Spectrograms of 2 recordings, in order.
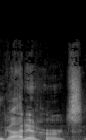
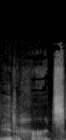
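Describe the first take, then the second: First: Said in the usual way. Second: Hushed, breathless whisper of pain; whispered aching prayer; whispered complaint. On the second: Retold or imitated. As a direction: drop to a whisper on the repeat, hurting. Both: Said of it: "I might complain".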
